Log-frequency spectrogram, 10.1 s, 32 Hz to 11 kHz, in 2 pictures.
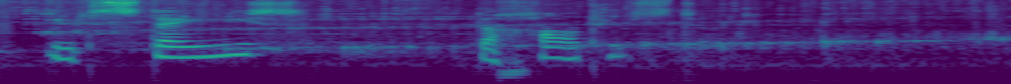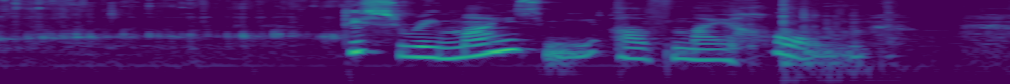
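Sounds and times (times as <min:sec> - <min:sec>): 
hot water poured into a bottle: 0:00.0 - 0:07.1
speech: 0:00.2 - 0:01.7, 0:02.4 - 0:03.6, 0:06.8 - 0:09.6.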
